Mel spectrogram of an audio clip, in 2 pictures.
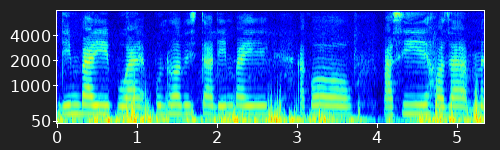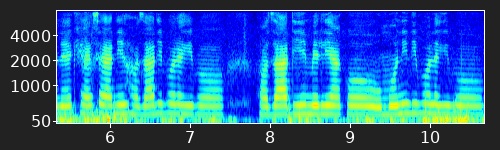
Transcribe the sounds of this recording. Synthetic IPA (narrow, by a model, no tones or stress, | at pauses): dimbaɹipuapundʱɔbistadimbaɹia̰kɔ | pasihɔzamanɛkʰɛɹsɛaniɦɔzadibɔlaɡibɔ | hɔzadimeliakɔumɔnidibɔlaɡibɔ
